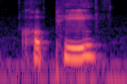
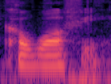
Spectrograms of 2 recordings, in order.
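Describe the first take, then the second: First: It is said with a Korean accent. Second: It is said with an East Coast accent. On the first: "Or for the Koreans" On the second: "on East Coast they like to say Kawafi"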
